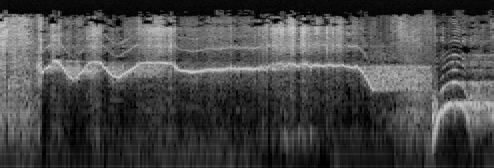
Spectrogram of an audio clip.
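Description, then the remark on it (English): A shrill, reedy whistle, blown by mouth like a woodwind, warbles up and down, holds a long wavering note, drops lower, then ends in quick swooping slides, loud with no talking. “He's going to play the shit pipe here.”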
